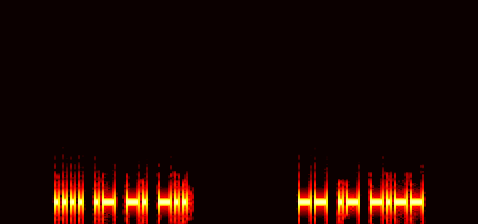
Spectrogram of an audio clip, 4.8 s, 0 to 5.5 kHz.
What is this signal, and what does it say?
Morse code, heard as a keyed tone, about 30 wpm, 550 Hz. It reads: HAND MAY
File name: Ultimate Word List / 30WPM Ultimate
